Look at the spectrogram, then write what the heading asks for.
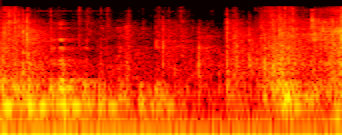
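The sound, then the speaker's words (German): The plastic wrapper of a filled gingerbread heart crinkles and crackles steadily for a couple of seconds, a dense, irregular rustle of brittle plastic with sharp little snaps, fairly loud throughout and swelling toward the end. “Aber nicht so rascheln, das knistert immer so, ich krieg das so schlecht rausgeschnitten.”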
